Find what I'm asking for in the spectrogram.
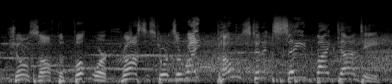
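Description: A man's extremely high voice at a moderate pace, with noticeable background noise. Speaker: soccer play-by-play commentator. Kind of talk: live sports commentary, demo reel of college soccer play-by-play. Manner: excitable on goals, drops into calmer analysis between plays.

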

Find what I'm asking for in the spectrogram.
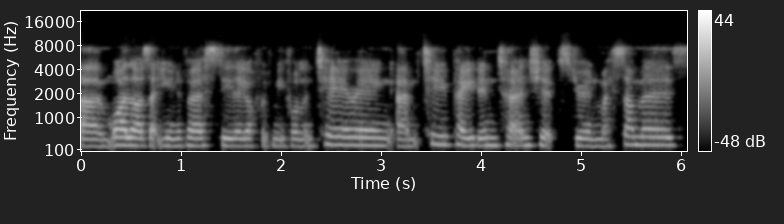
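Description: A woman talks at a fairly high pitch with hardly any pauses, her intonation monotone and flat. The background is quiet. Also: moderate pace. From southern England, Kent. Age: 20s. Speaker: fine artist. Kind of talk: artist talk presentation. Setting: online webinar. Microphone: webcam.

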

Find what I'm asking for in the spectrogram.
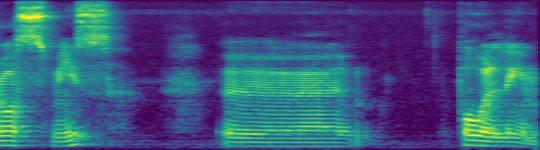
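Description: Over a quiet background, a man speaks with a very deep, low pitch and fairly even intonation. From Hungary. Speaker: sports betting tipster; sports betting vlogger. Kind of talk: casual vlog monologue. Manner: hesitant with fillers. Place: home room. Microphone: phone near.

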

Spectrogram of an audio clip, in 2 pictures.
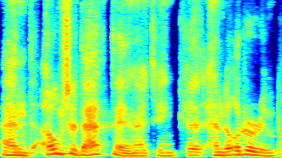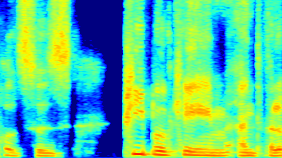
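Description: Talking at a fairly slow pace, a man with an Irish accent has a fairly high pitch. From Ireland. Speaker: diplomat; panelist. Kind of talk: panel talk. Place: hall. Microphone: handheld.

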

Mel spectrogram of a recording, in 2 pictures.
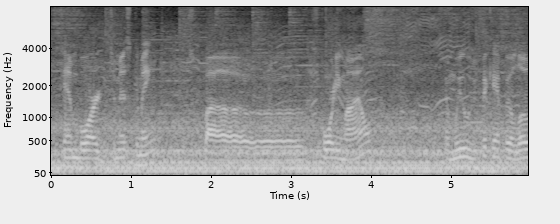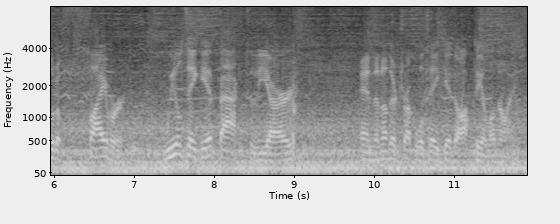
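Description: Long, frequent pauses break up the speech while music plays in the background. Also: man, moderate pace. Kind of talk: interview answer. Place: car.

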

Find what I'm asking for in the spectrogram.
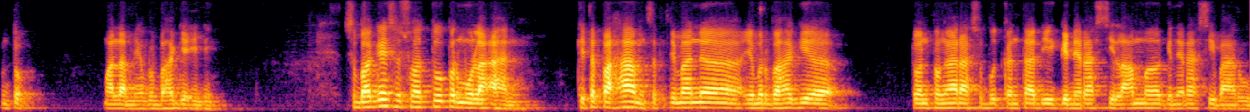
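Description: Intonation holds fairly even. The delivery runs fairly slowly. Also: man. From Sabah, Malaysia. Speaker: Islamic studies academic; webinar speaker. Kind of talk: motivational talk. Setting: online webinar. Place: home room. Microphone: earbuds.

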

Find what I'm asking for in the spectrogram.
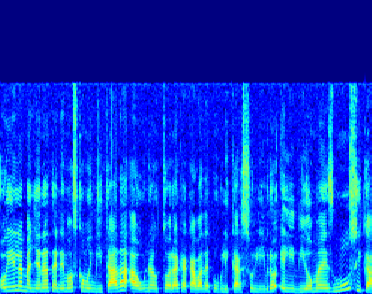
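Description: A woman at a very fast pace. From outside the US, Latin America. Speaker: TV morning show host; TV show host. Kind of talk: TV interview. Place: studio.

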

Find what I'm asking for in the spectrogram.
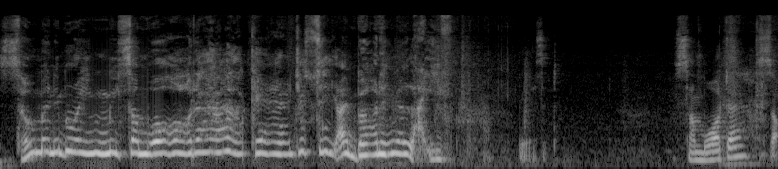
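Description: At a very slow pace with long, frequent pauses, a woman speaks in a high pitch over light background noise. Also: ordinary pitch variation. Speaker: pottery teacher. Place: workshop. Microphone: phone near.

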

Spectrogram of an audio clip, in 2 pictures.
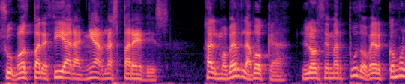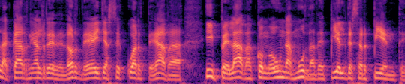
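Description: A man speaks at a fairly slow pace in a dramatic, theatrical tone. His bright, sharp voice comes through a very clean recording with a silent background. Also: fairly high pitch for a man, ordinary pitch variation. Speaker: audiobook-style narrator. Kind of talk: dramatic narration of a fantasy story, reading aloud with character voices.

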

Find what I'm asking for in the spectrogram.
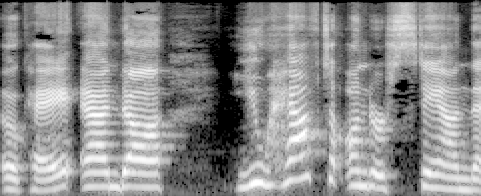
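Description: A woman speaks at a fairly slow pace in a high voice with a bright, sharp tone and lively intonation, against a quiet background. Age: 40s. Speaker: pastor and psychic medium; pastor. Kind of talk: sermon. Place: hall. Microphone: studio mic.

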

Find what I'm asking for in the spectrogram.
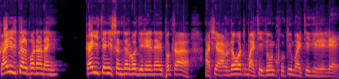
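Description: This man speaks at a high pitch with lively intonation. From Maharashtra, Barshi taluka (Solapur district). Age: 80s+. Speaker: retired police investigator. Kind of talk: interview testimony.

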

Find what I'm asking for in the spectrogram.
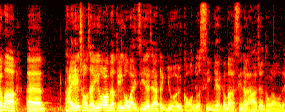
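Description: The delivery races at a very fast pace. Its intonation is lively. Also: man. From Hong Kong. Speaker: live stream host. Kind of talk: casual chat; casual livestream chat commentary. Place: studio.

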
